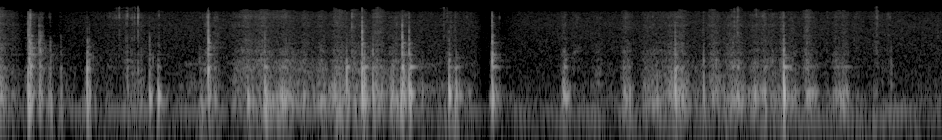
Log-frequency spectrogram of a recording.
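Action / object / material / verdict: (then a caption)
tap / plastic lid on a jelly jar / plastic / none. Fingertips and nails tap and scratch the purple plastic lid of a full grape jelly jar held close to the mic. Quiet, dry, short clicks and scrapes with a low-mid body sound in a loose, uneven rhythm, with a soft low hum underneath. Each tap dies away almost instantly.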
